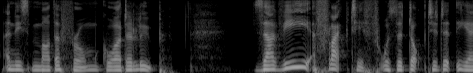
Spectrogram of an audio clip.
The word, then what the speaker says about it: Xavier: The French pronunciation is Xavier, not an H as I want to do, or Xavier as some. So we're thinking X-Men here, yeah.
